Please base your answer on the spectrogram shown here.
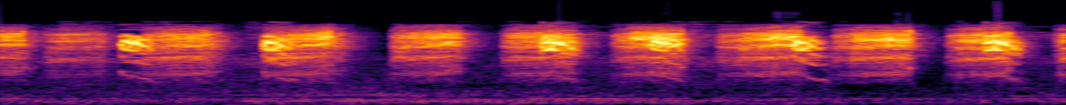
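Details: Long-tailed shrike, wild and from forest, used as a lure call for wild birds: evenly spaced harsh, rasping shrieks, roughly two per second, some with a brief whistled twist.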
